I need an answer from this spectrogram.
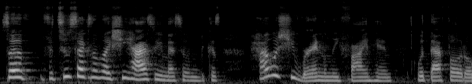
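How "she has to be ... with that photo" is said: ordinary talk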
